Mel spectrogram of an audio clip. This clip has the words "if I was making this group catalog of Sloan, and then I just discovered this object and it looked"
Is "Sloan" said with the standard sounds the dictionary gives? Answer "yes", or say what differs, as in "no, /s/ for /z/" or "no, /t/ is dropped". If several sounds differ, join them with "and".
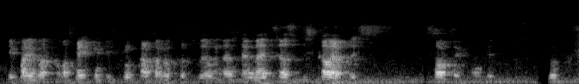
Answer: no, /n/ is dropped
